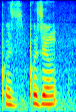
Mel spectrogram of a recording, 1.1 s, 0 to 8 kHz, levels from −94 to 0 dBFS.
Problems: constant background noise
